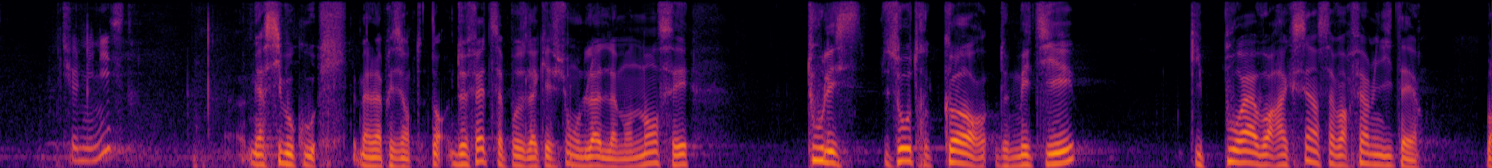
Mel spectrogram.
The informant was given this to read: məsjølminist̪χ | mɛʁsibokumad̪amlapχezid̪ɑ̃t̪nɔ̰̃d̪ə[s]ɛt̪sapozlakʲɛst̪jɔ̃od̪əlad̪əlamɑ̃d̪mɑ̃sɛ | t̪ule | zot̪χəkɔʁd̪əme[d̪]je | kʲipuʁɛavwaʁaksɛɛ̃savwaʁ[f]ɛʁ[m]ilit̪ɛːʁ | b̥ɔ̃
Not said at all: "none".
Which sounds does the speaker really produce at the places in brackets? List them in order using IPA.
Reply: f, t̪, f, m

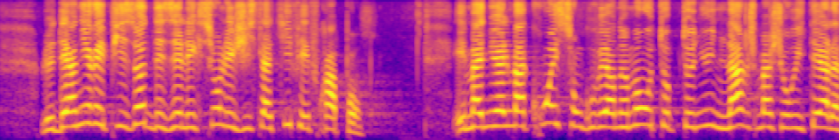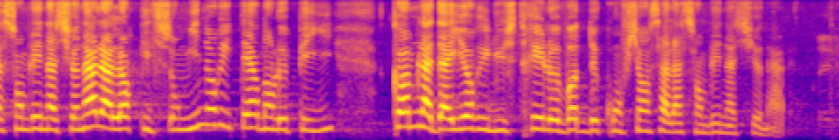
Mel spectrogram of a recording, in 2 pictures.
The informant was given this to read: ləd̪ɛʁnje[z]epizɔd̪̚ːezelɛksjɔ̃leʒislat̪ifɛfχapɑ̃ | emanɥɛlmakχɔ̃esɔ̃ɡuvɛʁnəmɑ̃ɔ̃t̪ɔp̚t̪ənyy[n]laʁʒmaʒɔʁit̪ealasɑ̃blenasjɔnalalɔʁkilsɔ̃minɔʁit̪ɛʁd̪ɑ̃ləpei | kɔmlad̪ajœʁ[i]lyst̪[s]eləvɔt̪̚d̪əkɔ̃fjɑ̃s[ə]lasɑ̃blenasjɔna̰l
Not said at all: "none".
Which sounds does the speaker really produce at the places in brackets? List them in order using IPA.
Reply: ʁ, n, i, χ, a

